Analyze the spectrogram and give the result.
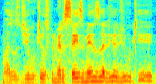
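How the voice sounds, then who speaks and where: A man's voice: fairly high pitch, fairly quick. A Brazilian man chatting casually as a guest on a talk show. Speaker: guest, professional footballer. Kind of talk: casual chat.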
